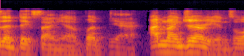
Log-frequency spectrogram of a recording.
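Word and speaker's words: Adesanya: no one knows apparently israel assania's name is supposed to be pronounced adessanya it is a desanya but yeah i'm nigerian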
